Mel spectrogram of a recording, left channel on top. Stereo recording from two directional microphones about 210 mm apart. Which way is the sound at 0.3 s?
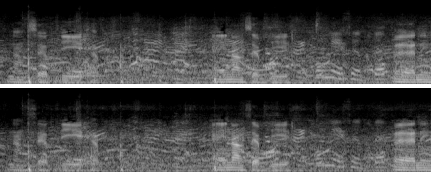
20° left (ahead or behind).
